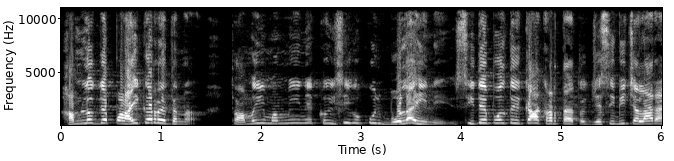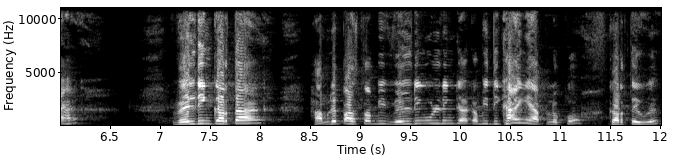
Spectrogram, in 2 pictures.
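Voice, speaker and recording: Speaking a little fast in an extremely high, gravelly voice, a middle-aged man motivates the students in his classroom. His talk is packed with rhetorical questions and playful imitations of dialogue.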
